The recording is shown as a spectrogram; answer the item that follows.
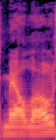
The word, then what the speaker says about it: Maillho: I'm going to call you the mailman because I like your last name, Maillho, and he pronounced it as Maillho, so that's how I know you.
